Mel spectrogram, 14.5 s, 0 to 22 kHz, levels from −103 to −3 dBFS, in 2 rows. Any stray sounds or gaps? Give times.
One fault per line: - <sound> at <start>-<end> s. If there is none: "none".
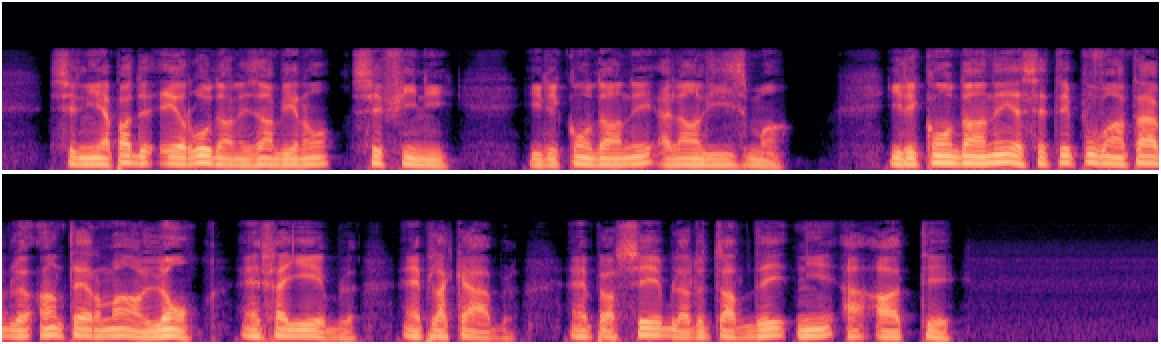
none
